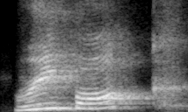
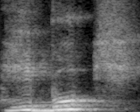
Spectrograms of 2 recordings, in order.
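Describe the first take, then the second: First: The word starts with an English R sound. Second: The word starts with an H-like sound. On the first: The speaker calls it right. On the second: The speaker calls it wrong.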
